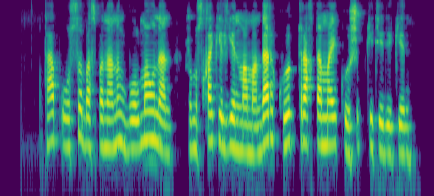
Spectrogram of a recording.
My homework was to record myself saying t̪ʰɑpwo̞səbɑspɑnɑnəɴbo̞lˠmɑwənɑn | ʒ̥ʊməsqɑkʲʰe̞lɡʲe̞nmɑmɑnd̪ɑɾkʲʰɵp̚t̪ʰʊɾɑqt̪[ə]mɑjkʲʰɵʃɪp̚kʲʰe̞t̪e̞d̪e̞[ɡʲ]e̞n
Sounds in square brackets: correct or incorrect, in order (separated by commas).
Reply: incorrect, incorrect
